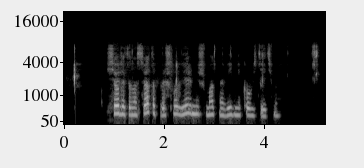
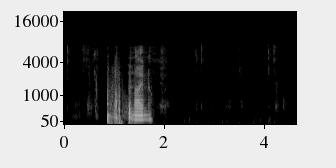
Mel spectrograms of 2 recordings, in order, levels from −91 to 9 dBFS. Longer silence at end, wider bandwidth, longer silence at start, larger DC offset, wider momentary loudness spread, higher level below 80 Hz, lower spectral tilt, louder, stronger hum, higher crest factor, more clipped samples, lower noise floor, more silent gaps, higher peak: second, 0.15 s vs 2.9 s; about the same, 8 kHz vs 7.6 kHz; second, 0.2 s vs 0.85 s; neither; about the same, 15 LU vs 16 LU; second, -76 dBFS vs -58 dBFS; second, -3.5 dB/octave vs -7 dB/octave; about the same, -30 LUFS vs -31 LUFS; neither; about the same, 24 dB vs 28 dB; neither; second, -82 dBFS vs -90 dBFS; neither; about the same, -8 dBFS vs -8 dBFS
